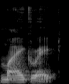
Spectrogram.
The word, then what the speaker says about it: migrate: two-syllable words do this a special case would be the word migrate did you hear this stress here the stress is on the first syllable with migrate so it has to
